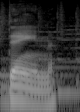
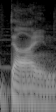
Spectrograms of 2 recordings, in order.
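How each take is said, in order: First: The vowel rhymes with day. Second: The vowel rhymes with fine. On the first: This is how the audio version says it. "the audio version it says still says Dane" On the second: This is how the player wants it said. "you want to say Dine"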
